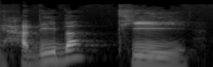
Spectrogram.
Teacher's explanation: i pronounce the t when i'm connecting it to another word so in this case there's possession so i'm saying habiba ti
